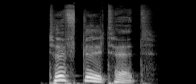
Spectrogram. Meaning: inflection of tüfteln: 1. second-person plural preterite 2. second-person plural subjunctive II
- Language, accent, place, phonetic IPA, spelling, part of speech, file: German, Germany, Berlin, [ˈtʏftl̩tət], tüfteltet, verb, De-tüfteltet.ogg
